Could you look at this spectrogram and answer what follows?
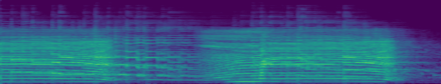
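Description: Cows and calves on a farm give two long, loud, drawn-out moos in close succession, each rising and falling in pitch, with no other sounds behind them.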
